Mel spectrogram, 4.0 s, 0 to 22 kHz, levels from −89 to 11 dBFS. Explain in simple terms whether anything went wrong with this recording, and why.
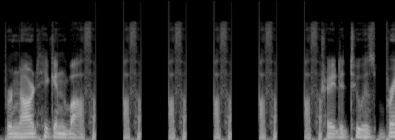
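From 0.96 s to 3.22 s the speech catches and repeats: a 0.17 s snippet plays five times, each followed by about 0.28 s of dead silence, so a burst returns every 0.45 s. This stutter with silent gaps likely comes from playback stalling, replaying its last fragment and running empty, losing the speech meant for that stretch.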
